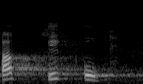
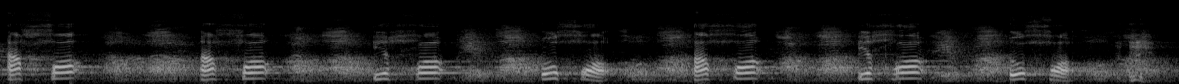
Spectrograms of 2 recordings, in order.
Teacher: تو اس کو حلق میں اتارے، یہاں پر یہ حلق کے اوپر والے حصے سے ادا ہوتا ہے، حلق میں اتاریے اور خا کی آواز کو پر ادا کیجئے۔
